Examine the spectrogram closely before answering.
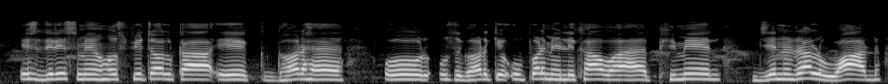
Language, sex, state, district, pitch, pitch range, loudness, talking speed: Hindi, male, Bihar, Supaul, 230 Hz, 220-240 Hz, -13 LUFS, 140 wpm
